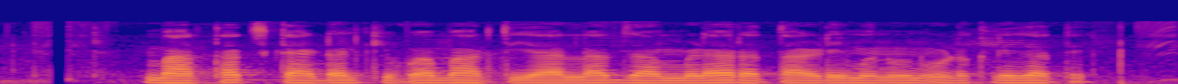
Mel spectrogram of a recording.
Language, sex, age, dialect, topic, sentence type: Marathi, male, 18-24, Varhadi, agriculture, statement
